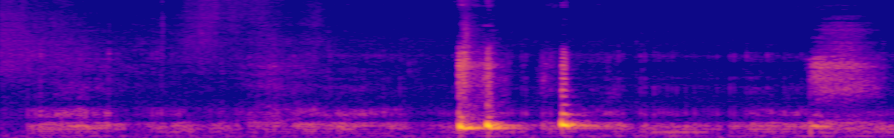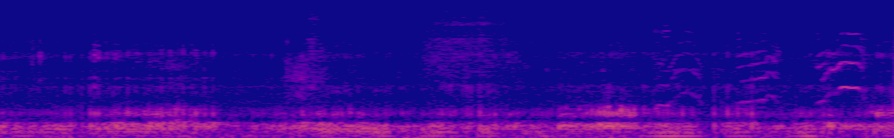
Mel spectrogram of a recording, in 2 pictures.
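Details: Low pulsing purr from Bassy, a mother cat on the sixth day after delivering five kittens, running steadily throughout, with two sharp clicks and a brief soft rustle in the middle.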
